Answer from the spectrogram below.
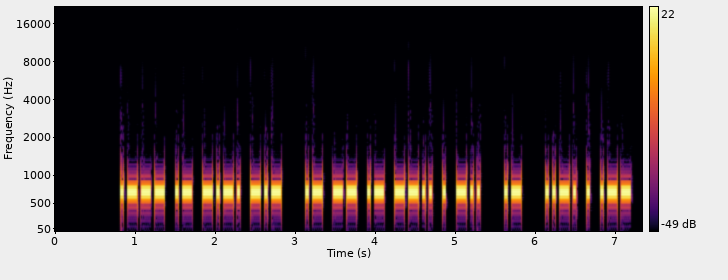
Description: Morse code, heard as a keyed tone, about 28 wpm, 700 Hz. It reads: JACK AMAZED A FEW
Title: Pangram Challenge v2 - 28wpm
